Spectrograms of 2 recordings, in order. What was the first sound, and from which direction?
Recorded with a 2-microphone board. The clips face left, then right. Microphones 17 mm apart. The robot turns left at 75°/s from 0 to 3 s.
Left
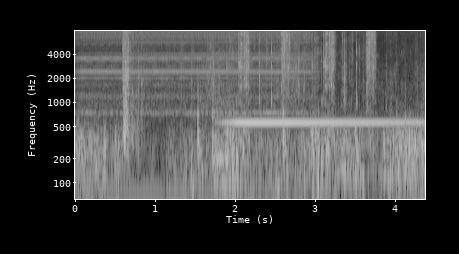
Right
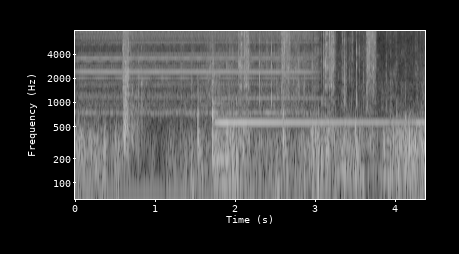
A guitar, 45° right.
